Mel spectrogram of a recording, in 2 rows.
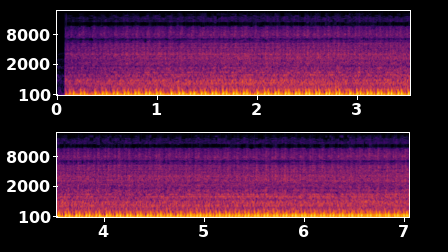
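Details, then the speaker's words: Triumph Hurricane X75 restored but running rough, concentric carbs with air screws about one and a half turns out, choke still on: loud idle racing high and slightly uneven on the exhaust instead of settling. "sounding it well it was sounding a bit better it's beginning to race a bit now still got choke on"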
